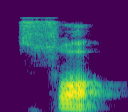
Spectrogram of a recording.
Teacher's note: നാവിന്റെ കൂർത്ത അറ്റത്തിന്െ മുകൾഭാഗം രണ്ടു വരി മുൻപല്ലുകൾക്കിടയിൽ പിന്നിലായിട്ടും നാവിന്റെ മധ്യഭാഗം മുകളിലേക്ക് ഉയർന്നും നിൽക്കും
